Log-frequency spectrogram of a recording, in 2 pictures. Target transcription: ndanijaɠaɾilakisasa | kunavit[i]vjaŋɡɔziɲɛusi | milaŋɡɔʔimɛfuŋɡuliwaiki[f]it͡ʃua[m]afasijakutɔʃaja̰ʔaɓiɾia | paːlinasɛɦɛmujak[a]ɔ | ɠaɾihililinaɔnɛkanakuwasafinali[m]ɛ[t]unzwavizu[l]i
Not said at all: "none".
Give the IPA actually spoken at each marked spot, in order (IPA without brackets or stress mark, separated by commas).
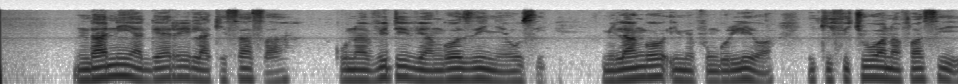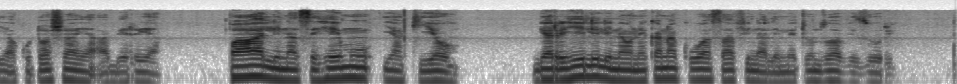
i, f, n, i, m, t, ɾ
